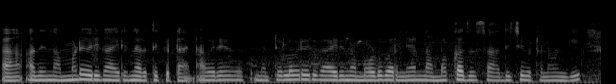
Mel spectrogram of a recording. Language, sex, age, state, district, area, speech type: Malayalam, female, 30-45, Kerala, Idukki, rural, spontaneous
